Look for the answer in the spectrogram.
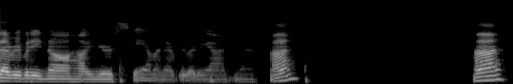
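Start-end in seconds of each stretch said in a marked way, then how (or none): none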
